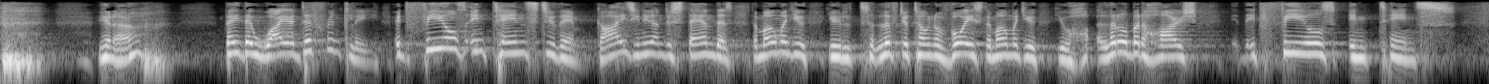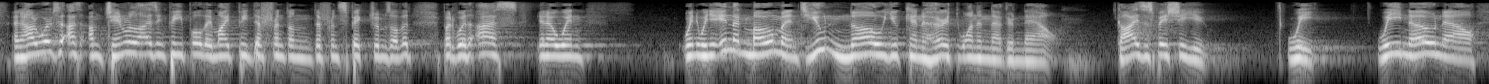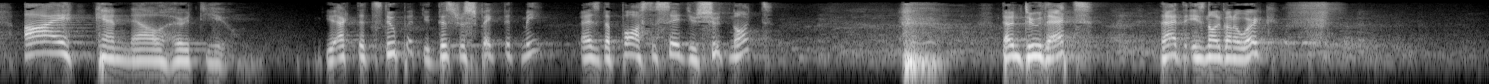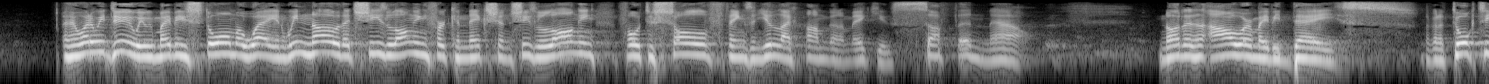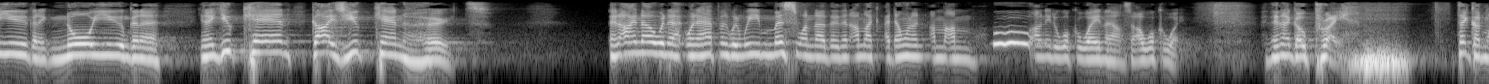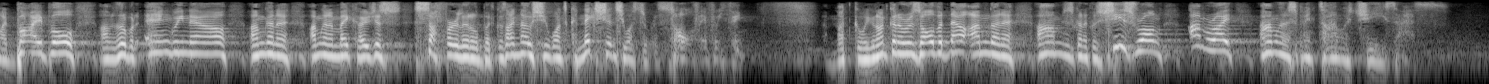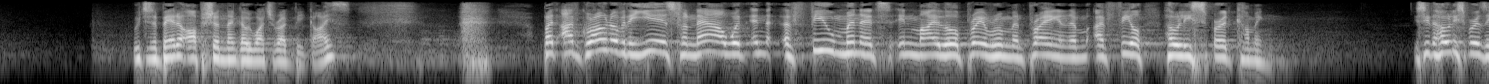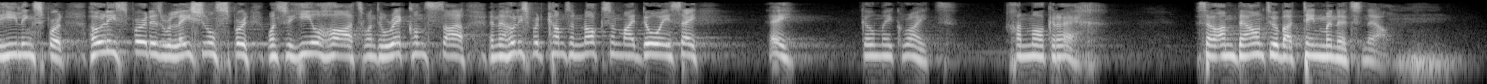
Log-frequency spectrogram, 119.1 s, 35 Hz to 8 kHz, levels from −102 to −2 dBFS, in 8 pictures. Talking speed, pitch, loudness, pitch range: 175 wpm, 220 Hz, -20 LUFS, 195-245 Hz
